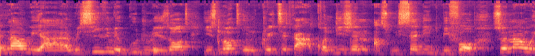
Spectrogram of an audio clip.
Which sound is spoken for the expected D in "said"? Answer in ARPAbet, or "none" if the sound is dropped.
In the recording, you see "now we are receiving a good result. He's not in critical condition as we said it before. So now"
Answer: D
